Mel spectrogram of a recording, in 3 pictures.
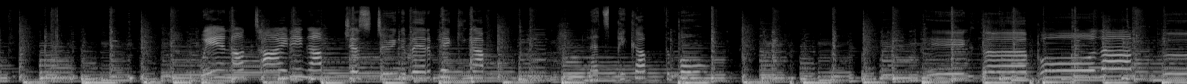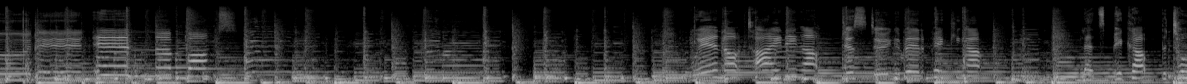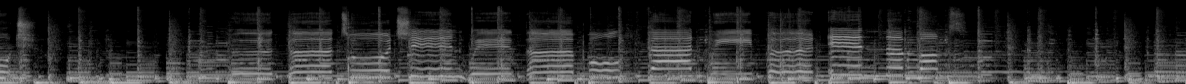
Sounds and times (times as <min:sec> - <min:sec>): Music: 0:00.0 - 0:35.6.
